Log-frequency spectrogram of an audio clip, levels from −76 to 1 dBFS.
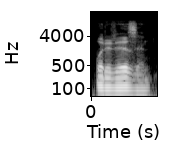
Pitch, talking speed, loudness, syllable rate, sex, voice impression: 100 Hz, 270 wpm, -14 LUFS, 5.5 syllables/s, male, masculine, adult-like, tensed, powerful, bright, clear, slightly fluent, cool, intellectual, friendly, slightly reassuring, slightly wild, kind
